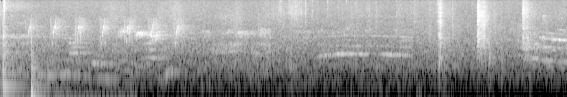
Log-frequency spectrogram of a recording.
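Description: A bit of music runs out in the first couple of seconds, then birds chirping and calling, with one short held call around the middle and several sharp clicks near the end.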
